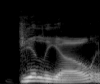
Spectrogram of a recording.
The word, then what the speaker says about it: Giglio: and try to find one by Louis Giglio. It's like G-I-G-L-I-O is how to say his name.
